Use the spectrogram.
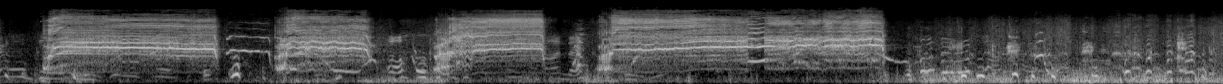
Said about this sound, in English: What is this? Pig squealing. Okay, great. This doesn't even offend me because I don't sound like that.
